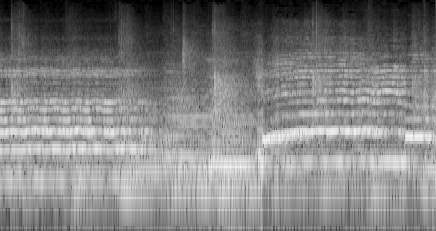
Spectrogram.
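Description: Live gospel song: men singing long held notes, with keyboard and guitar accompaniment. One phrase ends about two seconds in and the next begins shortly after.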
